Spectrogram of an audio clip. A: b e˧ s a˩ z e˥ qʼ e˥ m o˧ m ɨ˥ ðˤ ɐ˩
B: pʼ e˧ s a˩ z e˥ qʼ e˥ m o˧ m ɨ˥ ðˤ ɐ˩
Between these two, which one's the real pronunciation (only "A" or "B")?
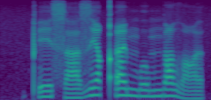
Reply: B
